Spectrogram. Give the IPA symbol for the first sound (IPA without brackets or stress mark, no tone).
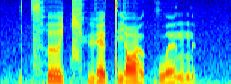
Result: t͡sʰ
